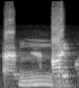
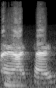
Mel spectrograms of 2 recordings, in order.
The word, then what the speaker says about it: AIK: now the captain at AIK, as it's pronounced, not AIK, as a spoke to some Swedish people.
